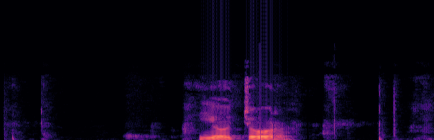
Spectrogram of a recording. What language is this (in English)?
Lasi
